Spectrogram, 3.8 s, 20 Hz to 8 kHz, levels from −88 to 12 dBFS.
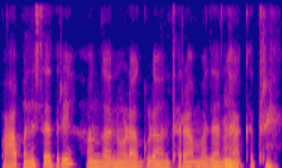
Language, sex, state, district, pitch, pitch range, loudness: Kannada, female, Karnataka, Dharwad, 185 Hz, 175-200 Hz, -20 LUFS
